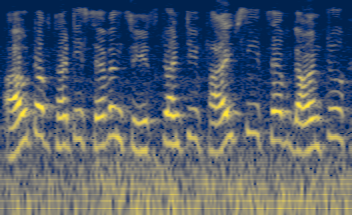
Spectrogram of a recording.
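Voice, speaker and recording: A man with an Indian English accent giving a live news report in a halting, repetitive way. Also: very high-pitched, a little hiss or hum, poor audio. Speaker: news correspondent.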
